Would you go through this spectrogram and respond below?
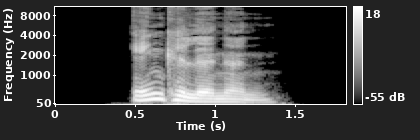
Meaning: plural of Enkelin
- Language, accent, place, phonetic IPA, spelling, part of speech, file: German, Germany, Berlin, [ˈɛŋkəlɪnən], Enkelinnen, noun, De-Enkelinnen.ogg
